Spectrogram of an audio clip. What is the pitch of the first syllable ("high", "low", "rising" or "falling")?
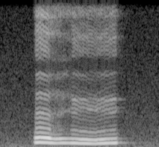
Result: falling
